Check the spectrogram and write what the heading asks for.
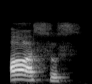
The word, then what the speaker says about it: ossos: Osso, eu pronuncio fechado. Aberto, ossos, no plural.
